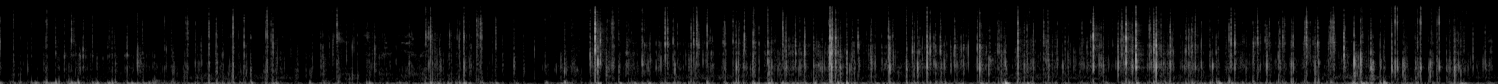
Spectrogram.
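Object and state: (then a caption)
Plastic game controller. A black hollow plastic Sony PS3 gamepad, held in both hands close to the mic, is tapped and pressed on its buttons and shell by fingertips and nails. The result is a dense stream of quick, dry, bright clicks and taps with no ring, plus a few sharper, louder snaps.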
